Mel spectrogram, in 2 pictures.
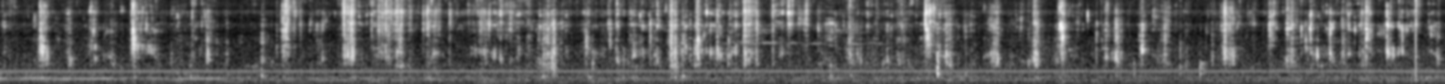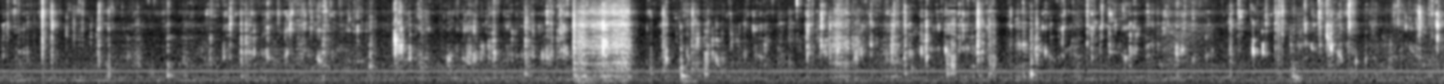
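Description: Close-up chewing and biting of crispy battered fried chicken wings by two people: a dense, irregular run of sharp crunches and mouth clicks, with one louder crunch about two-thirds of the way through. A faint steady hum runs underneath.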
